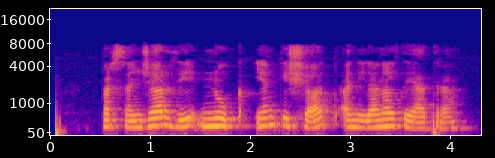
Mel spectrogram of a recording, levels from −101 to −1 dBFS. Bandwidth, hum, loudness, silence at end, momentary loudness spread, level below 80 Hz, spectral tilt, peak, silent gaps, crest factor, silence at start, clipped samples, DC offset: 7.8 kHz; none; -24 LUFS; 0.25 s; 8 LU; -46 dBFS; -6.5 dB/octave; -10 dBFS; none; 14 dB; 0.05 s; under 0.1%; under 0.1%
